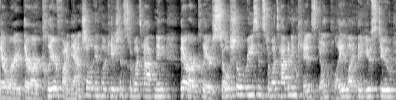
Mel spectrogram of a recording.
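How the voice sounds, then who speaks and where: Speaking at a moderate pace with hardly any pauses, a man with a high pitch and ordinary pitch variation is heard in a room with audible echo. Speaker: pastor giving a lecture. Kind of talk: lecture. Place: meeting room. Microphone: camera far.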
